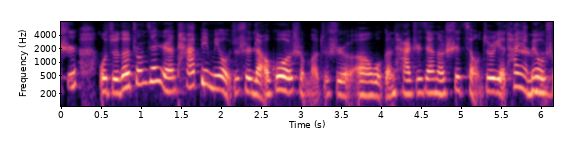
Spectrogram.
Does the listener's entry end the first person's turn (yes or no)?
no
